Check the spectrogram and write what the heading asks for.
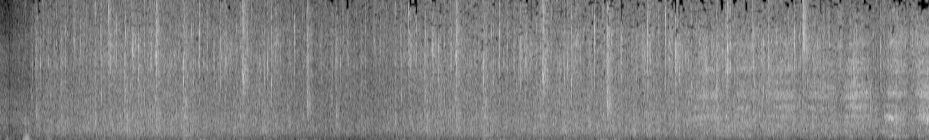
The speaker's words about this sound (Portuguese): E logo a seguir, baralhada por súbitos ventos cruzados, quentes e frios, atiçados por relâmpagos metálicos, a chuva começou a escorrer com força pela cidade mas sem saber por onde, e muito mais água chegava pelos leios que desciam das outras colinas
